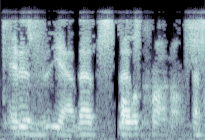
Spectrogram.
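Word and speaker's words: Polukranos: Uh, there's Polarronos. Actually, I learned how that car is actually pronounced. Okay. It's Polar Chronos. Okay, that's that sounds more Greek. It is. Yeah, that's Polocronos.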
